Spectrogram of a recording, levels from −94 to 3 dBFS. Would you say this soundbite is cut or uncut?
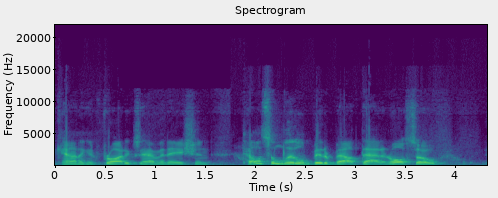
uncut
